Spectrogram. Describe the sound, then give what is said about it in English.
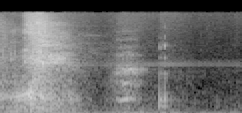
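A single sharp sneeze bursts out, a quick breathy explosion followed by a couple of faint sniffly trailing sounds before quiet. “Bless you.”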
